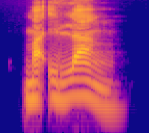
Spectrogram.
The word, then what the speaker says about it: mailang: Word for word, it's huwag kang mailang sa kanya.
